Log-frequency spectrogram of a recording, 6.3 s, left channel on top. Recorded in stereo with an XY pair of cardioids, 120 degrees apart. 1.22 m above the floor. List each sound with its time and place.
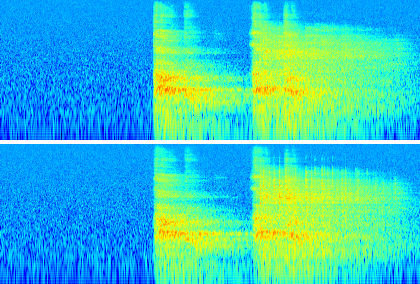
2.3 s a cough: 65° left, 3 m
3.9 s a rattle: 45° right, 1.7 m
